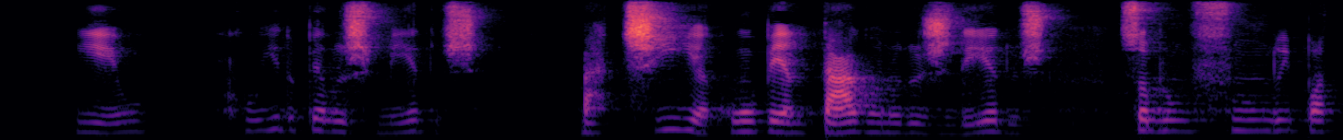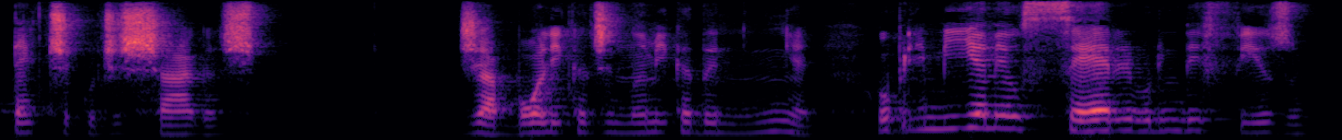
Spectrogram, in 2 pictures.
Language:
Portuguese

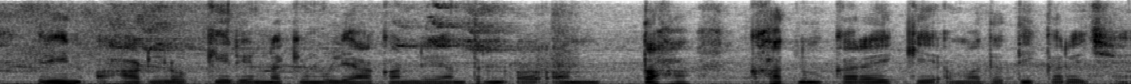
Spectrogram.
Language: Maithili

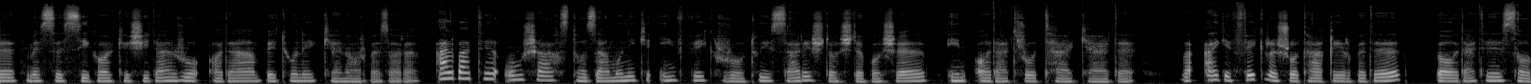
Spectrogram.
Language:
Persian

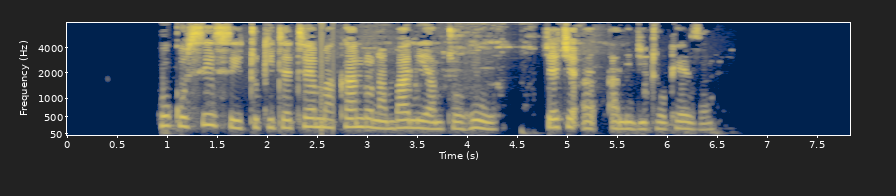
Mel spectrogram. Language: Swahili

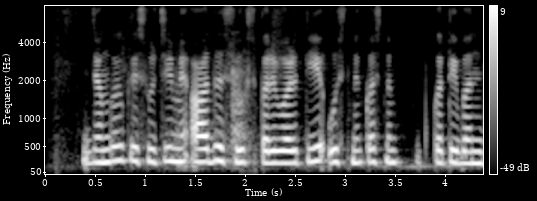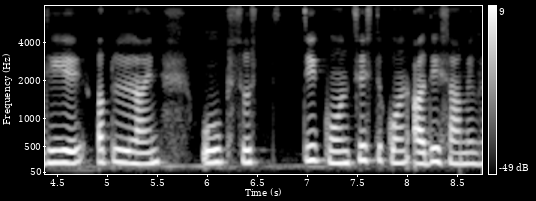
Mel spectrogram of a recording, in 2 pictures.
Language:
Magahi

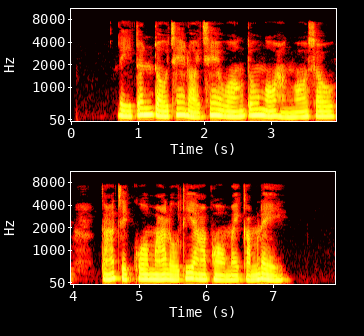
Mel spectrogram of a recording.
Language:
Cantonese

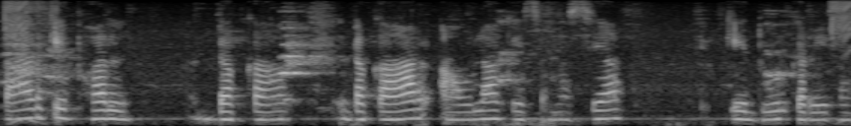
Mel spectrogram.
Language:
Bhojpuri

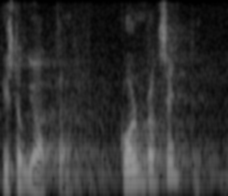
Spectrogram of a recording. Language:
Estonian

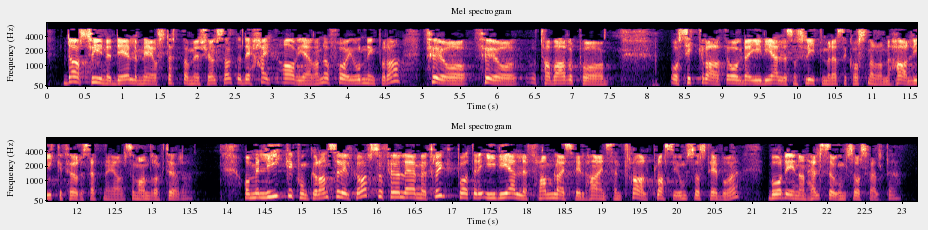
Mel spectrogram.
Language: Norwegian Nynorsk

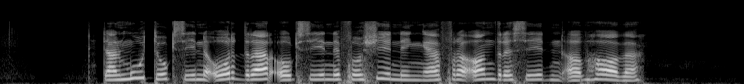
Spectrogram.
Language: Norwegian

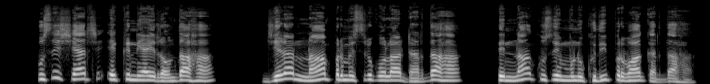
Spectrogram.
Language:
Dogri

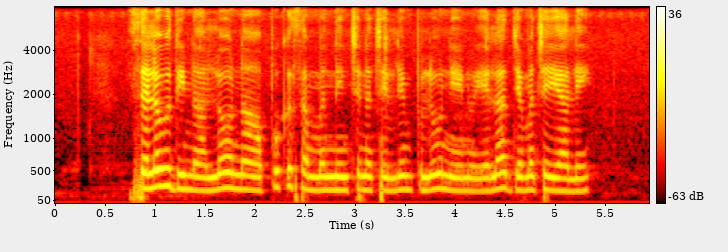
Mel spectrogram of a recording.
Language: Telugu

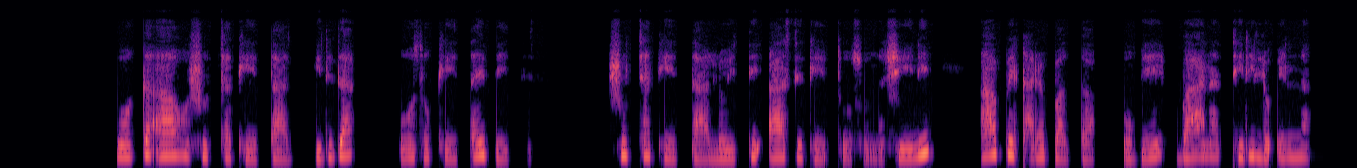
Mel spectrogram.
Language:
Wolaytta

